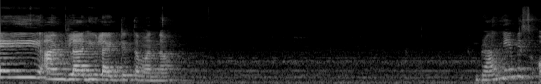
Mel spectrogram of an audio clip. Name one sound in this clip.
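A young woman speaks brightly and close to a microphone.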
